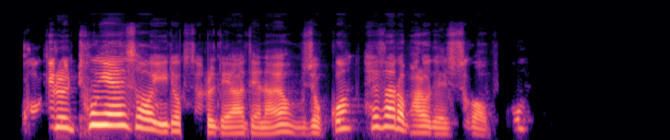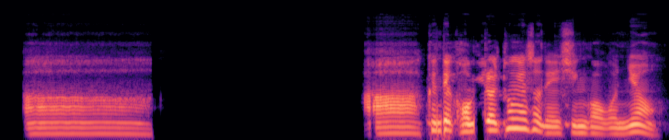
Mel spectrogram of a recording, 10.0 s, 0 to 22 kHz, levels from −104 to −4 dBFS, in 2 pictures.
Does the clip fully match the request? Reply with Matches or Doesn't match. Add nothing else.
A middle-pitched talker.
Matches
